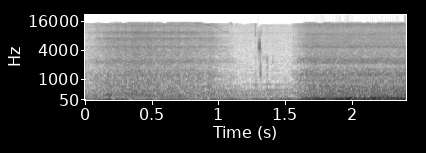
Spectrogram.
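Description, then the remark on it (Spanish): A man breathes right into the microphone: an airy breath, a brief lull, then a heavier, rougher breath with a low rumble. No one speaks. “Quiero oír tu respiración, ¿eh? ¿Cómo es la tuya?”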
